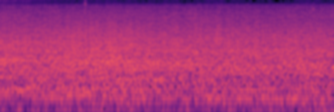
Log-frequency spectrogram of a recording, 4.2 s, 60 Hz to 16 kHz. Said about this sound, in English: Falcon 9 has successfully lifted off from Pad 39A at Kennedy Space Center, carrying the IM-1 payload.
